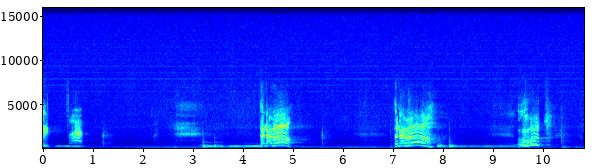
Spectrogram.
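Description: A man sings out in short, wavering bursts.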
